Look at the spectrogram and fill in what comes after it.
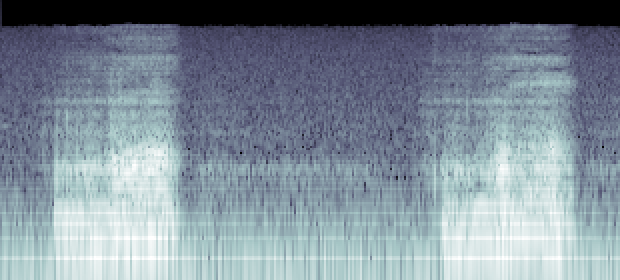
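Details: Two long, rough, rumbling breaths about four seconds apart, with quiet room noise between them; snoring during sleep.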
